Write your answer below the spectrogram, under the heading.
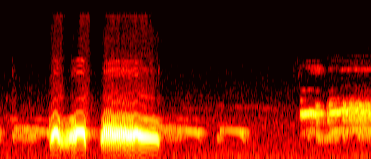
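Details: Spotted dove decoy bird giving a partial 'thúc gù' coo in 'giọng thổ' voice, meant to draw wild doves to the lure: a brief hollow note, then a long falling coo, followed by a faint higher steady whistle.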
